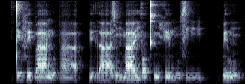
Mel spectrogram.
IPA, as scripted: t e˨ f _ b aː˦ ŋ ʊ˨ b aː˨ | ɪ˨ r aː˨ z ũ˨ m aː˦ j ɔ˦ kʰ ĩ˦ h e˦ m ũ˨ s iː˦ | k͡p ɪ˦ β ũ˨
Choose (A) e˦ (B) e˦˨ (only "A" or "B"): B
